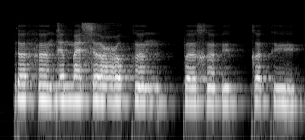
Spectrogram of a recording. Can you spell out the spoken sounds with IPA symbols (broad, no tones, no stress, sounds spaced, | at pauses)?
ɾ œ h œ̃ ɡ ɛ m æ s œ ʕ o k œ̃ ŋ y pː œ x œ̃ ʔ y kː œ k y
